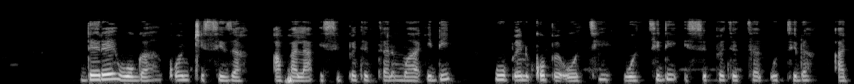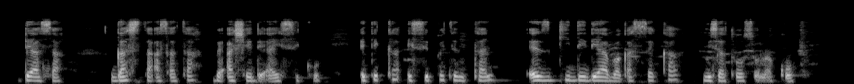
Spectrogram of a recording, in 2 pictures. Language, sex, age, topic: Gamo, female, 18-24, government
